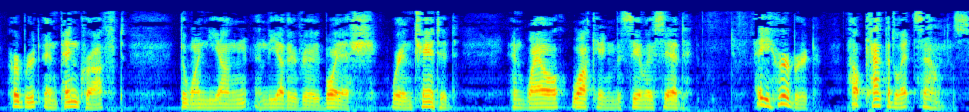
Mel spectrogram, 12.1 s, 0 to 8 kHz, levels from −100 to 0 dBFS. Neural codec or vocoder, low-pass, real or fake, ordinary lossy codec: codec, 16 kHz, 4 kbps, FunCodec, trained on LibriTTS, 50 frames a second; 7.2 kHz; fake; MP3, 24 kbps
